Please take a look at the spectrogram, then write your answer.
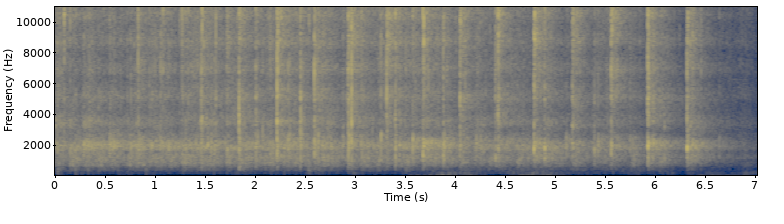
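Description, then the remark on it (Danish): An audience claps a woman up onto the stage, clapping steadily for several seconds, a dense patter of many hands with a few sharper, louder claps standing out near the end, and no voices over it. “Kan vi lige klappe hende herop?”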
